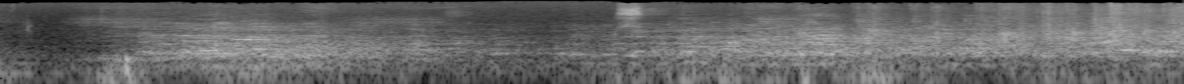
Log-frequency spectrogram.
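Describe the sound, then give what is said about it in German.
A crowd applauds steadily for several seconds, a dense, even patter of many hands clapping, mixed with scattered laughter and murmured chatter. “Applaus für den Tod, sehr gut.”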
